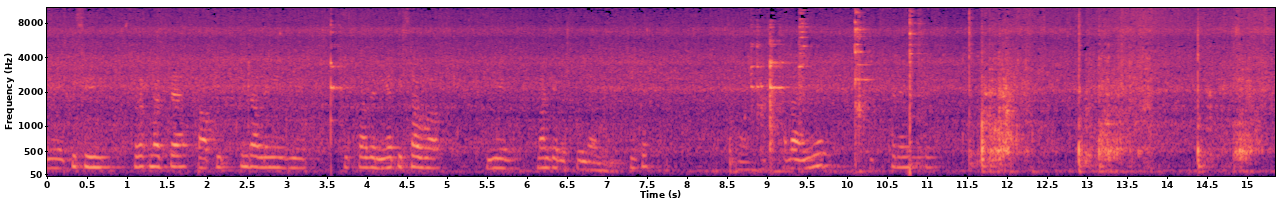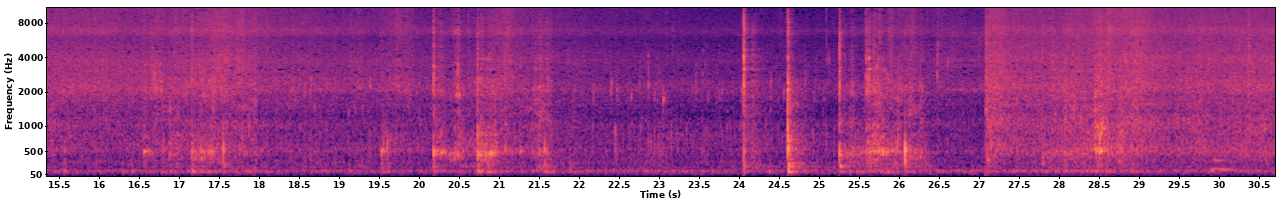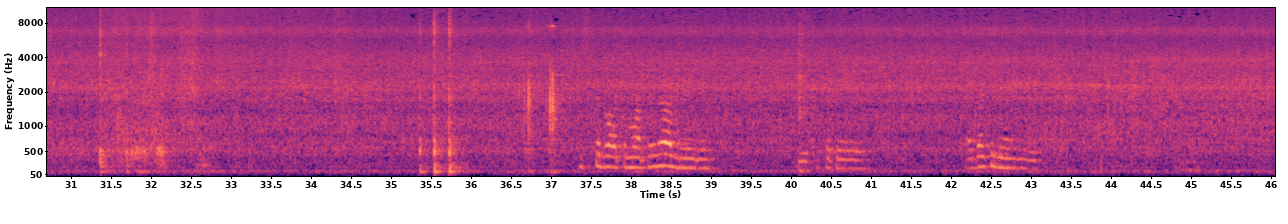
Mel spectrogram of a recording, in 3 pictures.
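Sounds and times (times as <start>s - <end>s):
chicken sizzling in oil: 0.0s - 46.0s
spatula scraping and knocking pot: 24.1s - 26.4s.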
